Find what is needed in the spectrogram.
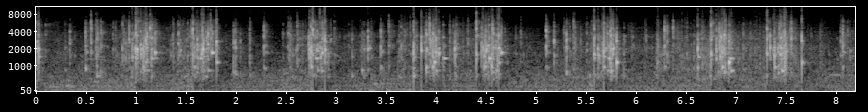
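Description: A group of performers sounding hand-held bamboo percussion together: irregular bursts of dry crackling clatter, about one or two a second, with short gaps between them.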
